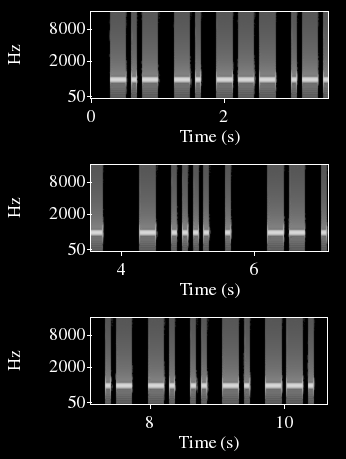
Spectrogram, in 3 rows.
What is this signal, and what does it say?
Morse code, heard as a keyed tone, about 15 wpm, 700 Hz. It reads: KNOW THE MEANING
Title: Sentences from Top 1000 Words - Review Part 6 - 15wpm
